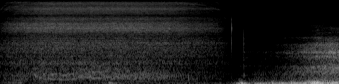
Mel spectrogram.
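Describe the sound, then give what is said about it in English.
A long, steady airy breath during a guided breathwork exercise of full inhales and exhales. The hiss holds evenly for about two seconds, then breaks into a few short, rougher puffs of breath noise. “We're just looking for full breaths, increasing that exposure by 30% in the lungs to oxygen. Fully in. And let go.”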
